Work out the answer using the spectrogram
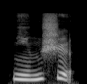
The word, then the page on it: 凝视: níng shì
